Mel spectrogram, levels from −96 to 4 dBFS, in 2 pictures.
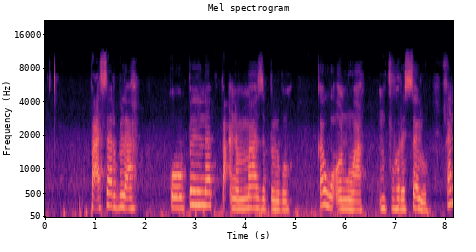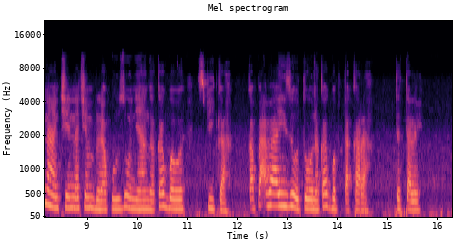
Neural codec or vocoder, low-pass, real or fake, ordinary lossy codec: vocoder, 48 kHz, 128 mel bands, Vocos; 10.8 kHz; fake; Opus, 24 kbps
